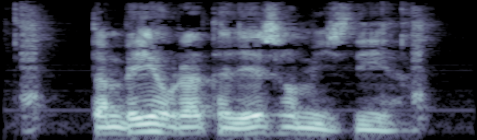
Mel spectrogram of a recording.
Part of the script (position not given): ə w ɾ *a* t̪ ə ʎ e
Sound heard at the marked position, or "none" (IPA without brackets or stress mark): a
